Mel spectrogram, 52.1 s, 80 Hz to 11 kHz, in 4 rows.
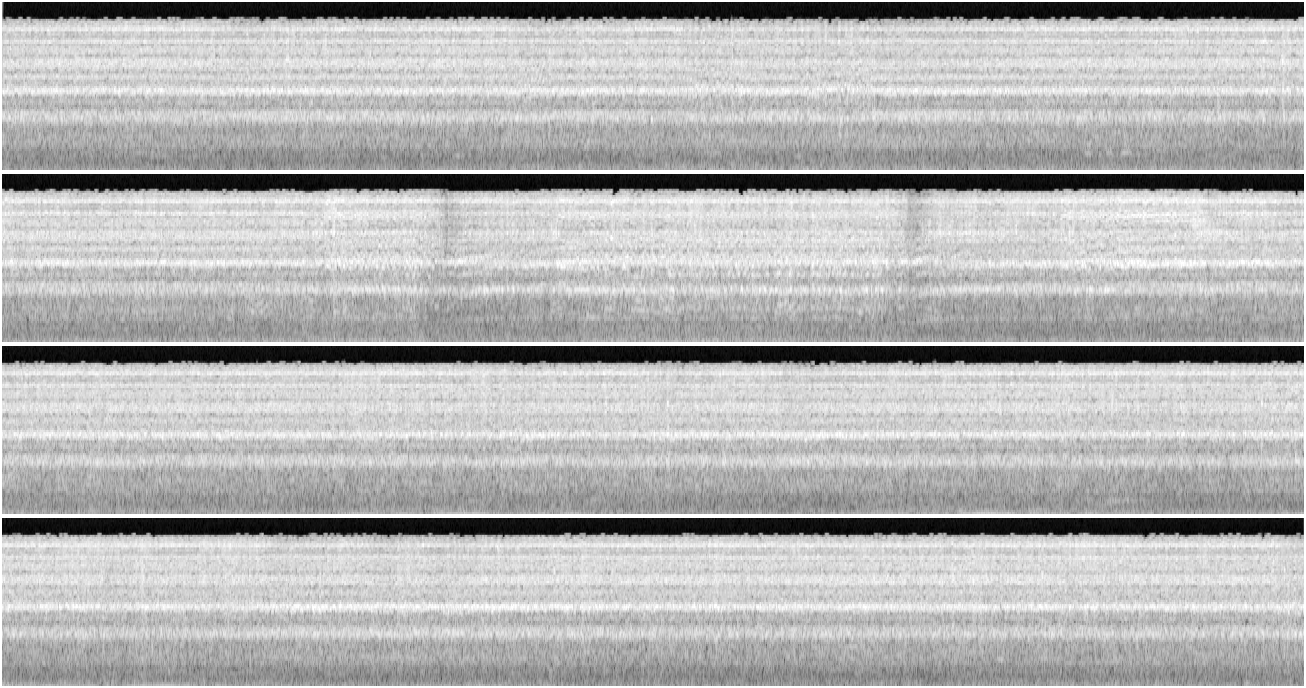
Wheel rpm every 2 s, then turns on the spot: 160, 160, 160, 160, 160, 160, 160, 160, 140, 160, 150, 150, 160, 160, 160, 160, 160, 160, 160, 160, 160, 160, 160, 160, 160, 160.
none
